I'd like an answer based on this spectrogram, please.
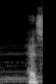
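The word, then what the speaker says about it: ห้า: and go black and have to be cut off to stop the rot spreading in thailand people text 555 to each other instead of hahaha because the number five is pronounced ha in thai the university of alaska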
